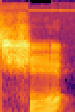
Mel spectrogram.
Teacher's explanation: Then 10 is shi, rising tone.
